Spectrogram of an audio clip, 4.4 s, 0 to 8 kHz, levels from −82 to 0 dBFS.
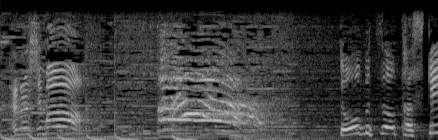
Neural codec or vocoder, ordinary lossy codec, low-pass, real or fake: none; none; 7.2 kHz; real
